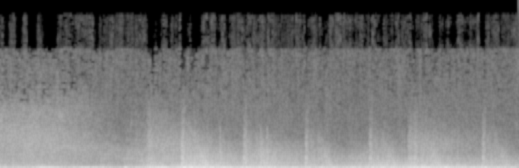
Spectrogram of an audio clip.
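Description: Repeated missile salvo explosions rumble loudly in MechWarrior Online, with a Shadowhawk mech firing volleys; dense low booms and sharp bursts pile up continuously over a sustained roar.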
